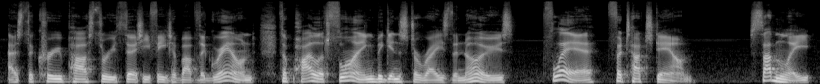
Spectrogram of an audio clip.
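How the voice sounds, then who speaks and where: A man reading scripted explanatory narration about an aviation incident. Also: mid-range voice.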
